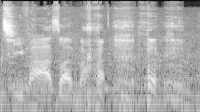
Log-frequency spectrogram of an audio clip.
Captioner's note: inhale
